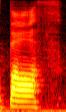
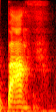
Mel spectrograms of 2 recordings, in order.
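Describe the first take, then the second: First: It is said in the accent south of the line. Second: It is said in the accent north of the line.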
